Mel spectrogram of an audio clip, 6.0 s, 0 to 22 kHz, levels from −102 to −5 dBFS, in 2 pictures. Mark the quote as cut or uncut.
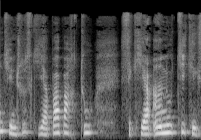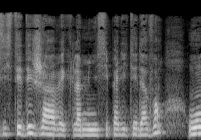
uncut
